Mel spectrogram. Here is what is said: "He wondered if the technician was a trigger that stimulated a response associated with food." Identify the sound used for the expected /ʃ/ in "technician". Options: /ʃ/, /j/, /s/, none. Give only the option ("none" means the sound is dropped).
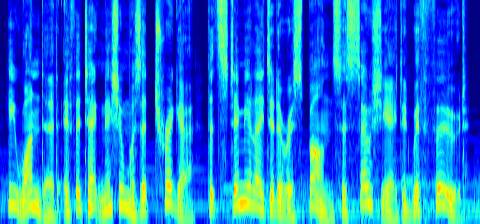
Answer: /ʃ/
